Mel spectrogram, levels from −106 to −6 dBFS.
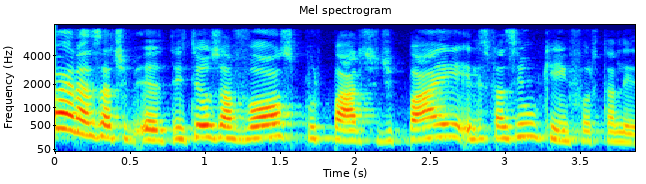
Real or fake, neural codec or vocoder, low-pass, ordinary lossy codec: real; none; 7.2 kHz; MP3, 64 kbps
